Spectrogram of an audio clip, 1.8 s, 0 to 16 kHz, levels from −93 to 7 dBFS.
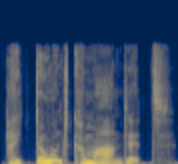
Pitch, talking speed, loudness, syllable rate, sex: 225 Hz, 135 wpm, -14 LUFS, 3.3 syllables/s, female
